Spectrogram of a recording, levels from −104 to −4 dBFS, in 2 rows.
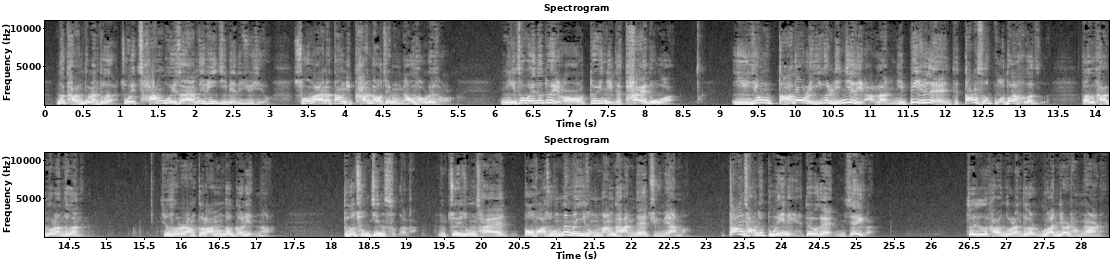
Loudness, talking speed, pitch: -11 LUFS, 280 characters per minute, 210 Hz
